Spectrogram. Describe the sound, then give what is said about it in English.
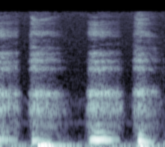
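A man gasping and struggling to catch his breath, with four heavy, breathy, voiced gasps in a row separated by brief pauses. “"Oh, Abram," the man gasped, "there's been a great battle. The king of Sodom and four other kings went to war against their enemies." The man tried to catch his breath.”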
